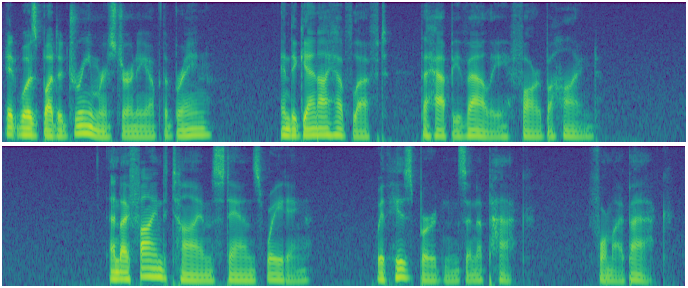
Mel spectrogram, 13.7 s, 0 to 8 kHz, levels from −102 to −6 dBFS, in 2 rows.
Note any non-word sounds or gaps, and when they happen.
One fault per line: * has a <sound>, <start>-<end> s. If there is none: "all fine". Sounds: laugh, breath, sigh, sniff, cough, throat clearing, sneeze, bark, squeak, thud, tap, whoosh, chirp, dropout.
all fine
